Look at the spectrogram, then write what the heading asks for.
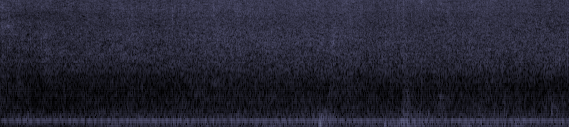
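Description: Food sizzling in butter in a skillet, a soft, even, continuous crackling hiss with a low steady hum beneath it, fairly quiet and uninterrupted.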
